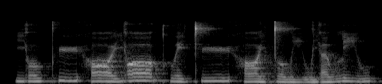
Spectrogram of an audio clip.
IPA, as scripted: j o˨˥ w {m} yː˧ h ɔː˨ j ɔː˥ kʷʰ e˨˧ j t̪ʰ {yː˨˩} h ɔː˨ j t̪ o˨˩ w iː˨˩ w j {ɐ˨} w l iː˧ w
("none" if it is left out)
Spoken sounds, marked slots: pʰ, yː˧, ɐ˨˥

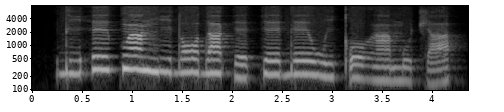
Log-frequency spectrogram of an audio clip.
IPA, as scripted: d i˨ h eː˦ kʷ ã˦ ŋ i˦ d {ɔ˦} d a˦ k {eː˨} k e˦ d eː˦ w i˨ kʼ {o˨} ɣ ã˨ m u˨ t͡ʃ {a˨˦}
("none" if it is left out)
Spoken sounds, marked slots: ɔ˦, e˨, o˨, a˨˦

